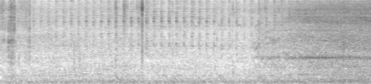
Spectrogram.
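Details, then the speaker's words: Rooftop exhaust fan: low uneven rumble with loose irregular shuddering, the whole unit shaking; blower assembly bad, probably full of grease. "oh yeah whole thing is shaking it's not good. It's probably full of grease."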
